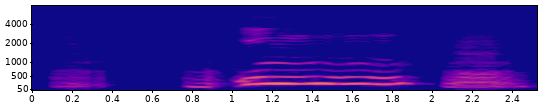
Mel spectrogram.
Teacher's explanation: Bila mana ada nun sukun, tanwin dan kasratain atau dhammatain bertemu dengan huruf 15 ikhfa, salah satunya adalah ada kaf, ada ta kembali ini, maka dia adalah ikhfa hakiki. Jadi cara membacanya dengan berdengung atau bersama-sama dan berdengung seperti kita bunyi n atau ng ya.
